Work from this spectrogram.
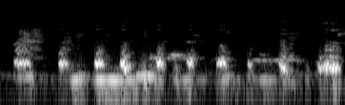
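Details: Domestic cat giving birth to four kittens and in pain: a loud, throbbing purr of regular pulses, about one every second, with a low steady hum beneath rougher breathy bursts.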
